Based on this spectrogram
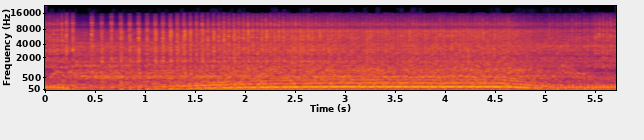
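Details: Toro Turfmaster mower with blades engaged: loud, steady engine under rapid, fairly regular knocking about three to four per second; blades checked fine, idler or belt suspected.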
